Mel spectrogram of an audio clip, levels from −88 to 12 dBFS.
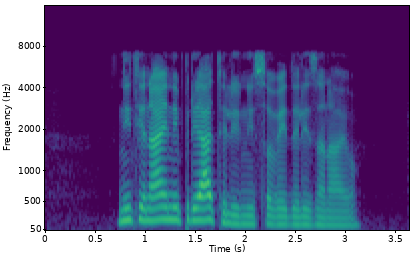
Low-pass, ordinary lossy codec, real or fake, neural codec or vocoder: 7.2 kHz; none; real; none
